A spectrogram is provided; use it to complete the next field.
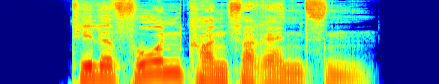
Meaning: plural of Telefonkonferenz
- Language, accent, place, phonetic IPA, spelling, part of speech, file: German, Germany, Berlin, [teleˈfoːnkɔnfeˌʁɛnt͡sn̩], Telefonkonferenzen, noun, De-Telefonkonferenzen.ogg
